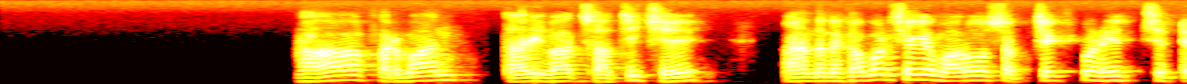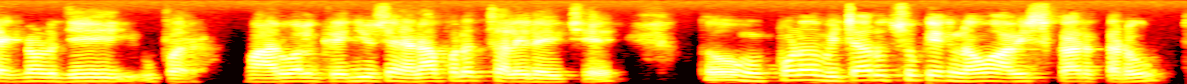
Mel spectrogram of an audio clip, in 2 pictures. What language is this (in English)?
Gujarati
